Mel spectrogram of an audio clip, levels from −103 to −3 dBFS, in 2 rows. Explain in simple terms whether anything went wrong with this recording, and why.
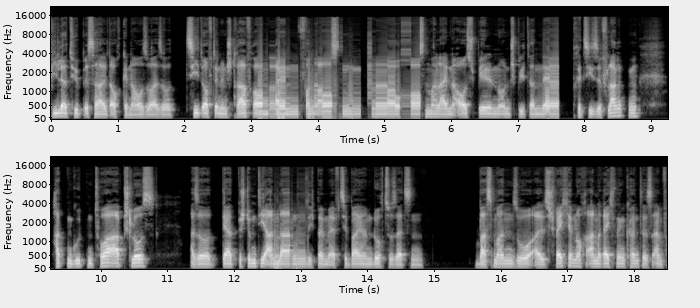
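Robotic sound from repeated short buffers at 3.10–5.54 s, 7.22–7.61 s and 12.61–13.12 s: speech turns into a flat, metallic buzz near 94 Hz. This is likely from tiny slices of about 11 ms being replayed again and again, which sets that fixed pitch. Unlike a dropout, it never goes silent.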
